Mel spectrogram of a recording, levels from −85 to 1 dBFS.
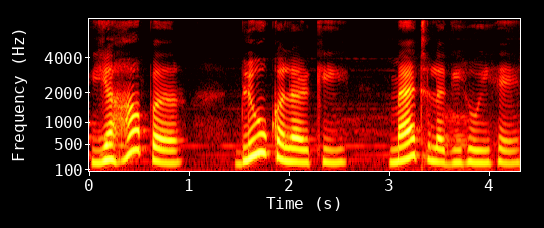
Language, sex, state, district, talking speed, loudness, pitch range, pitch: Hindi, female, Madhya Pradesh, Bhopal, 125 wpm, -18 LUFS, 200-245 Hz, 205 Hz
